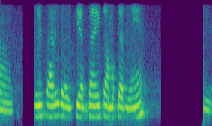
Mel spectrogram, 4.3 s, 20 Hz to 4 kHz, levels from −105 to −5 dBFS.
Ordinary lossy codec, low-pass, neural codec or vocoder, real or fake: none; 3.6 kHz; none; real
